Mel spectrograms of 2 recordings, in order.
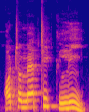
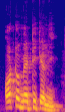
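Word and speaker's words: automatically: লেটারটির নাম হচ্ছে এই এই লেটারের পরে যদি ডাবল এল ওয়াই থাকে থাকে তাহলে এই লেটারটি সাইলেন্ট থাকে যেমন অটোমেটিকলি নট অটোমেটিক্যালি অটোমেটিকলি এই ওয়ার্ডটিকে আমরা বলে থাকি বেসিক্যালি নট বেসিক্যালি বেসিকলি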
